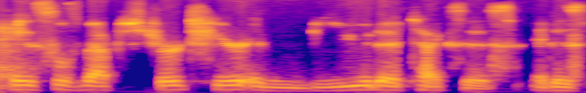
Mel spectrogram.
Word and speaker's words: Buda: Baptist Church here in Buda, Texas. It is not Buda, all of you Illinois people. I'm just kidding. I'm from Illinois. I know that it's not pronounced with an S.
